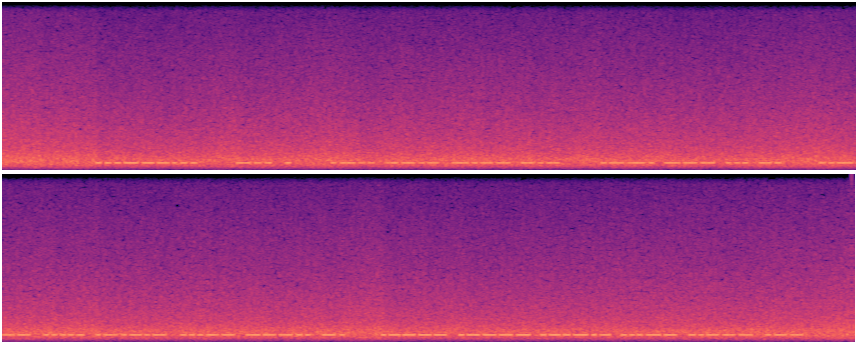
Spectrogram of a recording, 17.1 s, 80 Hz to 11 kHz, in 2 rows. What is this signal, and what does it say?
Morse code, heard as a keyed tone, hand-sent with a straight key, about 27 wpm, 580 Hz, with heavy radio static and a narrow filter. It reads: <SOS> DE LQYK POSN 25.38N 11.32W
